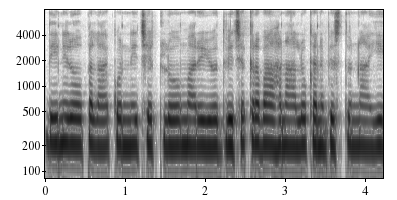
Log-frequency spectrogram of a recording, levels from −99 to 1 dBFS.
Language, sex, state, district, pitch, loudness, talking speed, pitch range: Telugu, female, Andhra Pradesh, Krishna, 200 Hz, -15 LUFS, 115 wpm, 200-210 Hz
